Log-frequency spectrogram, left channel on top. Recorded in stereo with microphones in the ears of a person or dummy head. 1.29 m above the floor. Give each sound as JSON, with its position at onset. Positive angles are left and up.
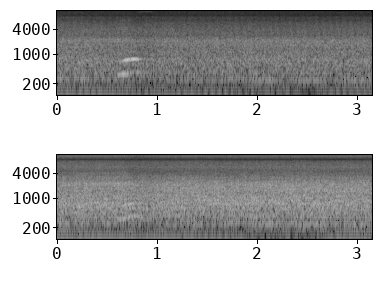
{"t": 0.6, "sound": "a child speaking", "side_deg": 40, "distance_m": 5.5}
